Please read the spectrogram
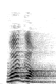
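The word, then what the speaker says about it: wagon: مثلا هنا واغون، دونك واغون يعني كنطق به على شكل فا ماشي وا فا.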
